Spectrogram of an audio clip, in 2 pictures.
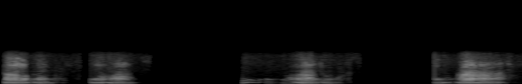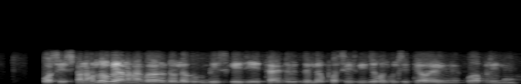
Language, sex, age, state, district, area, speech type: Assamese, male, 30-45, Assam, Dibrugarh, urban, conversation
